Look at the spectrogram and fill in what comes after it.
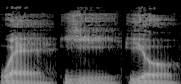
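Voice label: "weyiyo", concatenated syllables; Affixing experiment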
